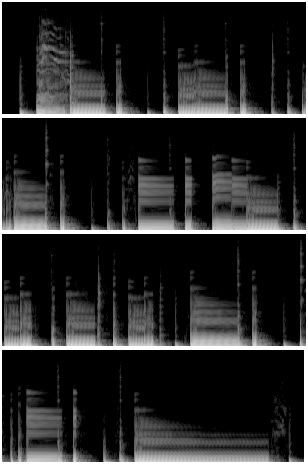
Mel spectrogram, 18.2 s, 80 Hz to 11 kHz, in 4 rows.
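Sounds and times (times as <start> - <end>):
fingerstyle bass guitar: 0.5 - 1.9, 2.7 - 3.8, 4.5 - 5.6, 6.4 - 13.0, 13.7 - 14.9, 15.7 - 17.8.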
